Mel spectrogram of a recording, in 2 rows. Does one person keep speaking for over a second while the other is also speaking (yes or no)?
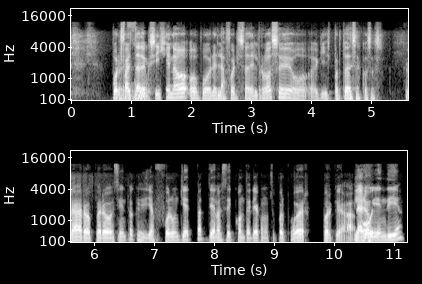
no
